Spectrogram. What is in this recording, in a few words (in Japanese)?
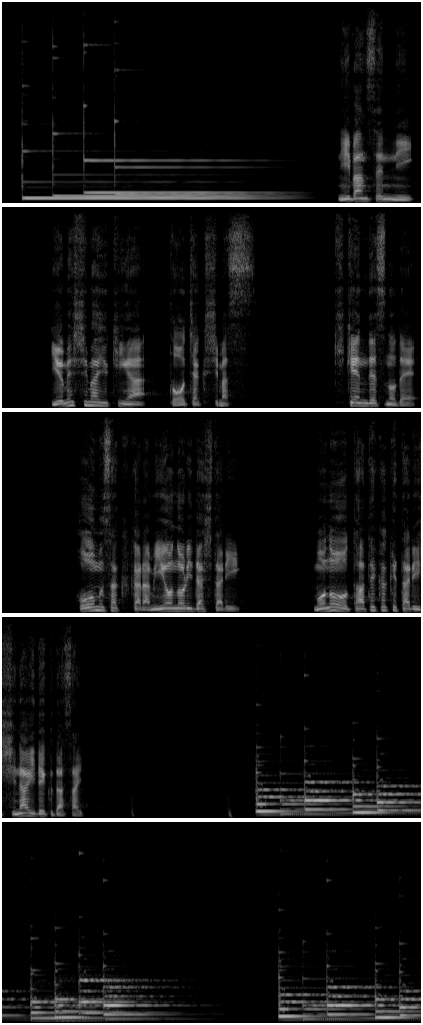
夢洲行き, 中央線車内放送・駅放送; 夢洲行き2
